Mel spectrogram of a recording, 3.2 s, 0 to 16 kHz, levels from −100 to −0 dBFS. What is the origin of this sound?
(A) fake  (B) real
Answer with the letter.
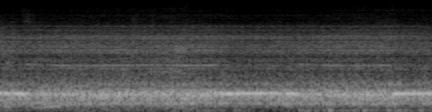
B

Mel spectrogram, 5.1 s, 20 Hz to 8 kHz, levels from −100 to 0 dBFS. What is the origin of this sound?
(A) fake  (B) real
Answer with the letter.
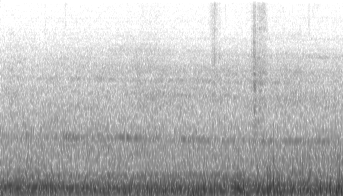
A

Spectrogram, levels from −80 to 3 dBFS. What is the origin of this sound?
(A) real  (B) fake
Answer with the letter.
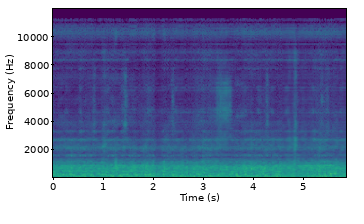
B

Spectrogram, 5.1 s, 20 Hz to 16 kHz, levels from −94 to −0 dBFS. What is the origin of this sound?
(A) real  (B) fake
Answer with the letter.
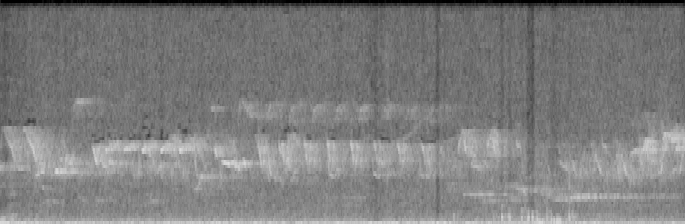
A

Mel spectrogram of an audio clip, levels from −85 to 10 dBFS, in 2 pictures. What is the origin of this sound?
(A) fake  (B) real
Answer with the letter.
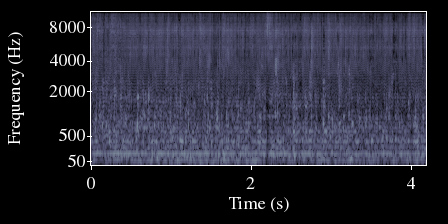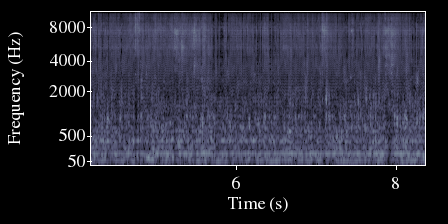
A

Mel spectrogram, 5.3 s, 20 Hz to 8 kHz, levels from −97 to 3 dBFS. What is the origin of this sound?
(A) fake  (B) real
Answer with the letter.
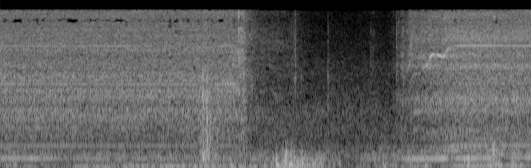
B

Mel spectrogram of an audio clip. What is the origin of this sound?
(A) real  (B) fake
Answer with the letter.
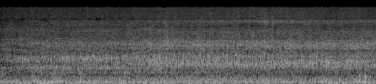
A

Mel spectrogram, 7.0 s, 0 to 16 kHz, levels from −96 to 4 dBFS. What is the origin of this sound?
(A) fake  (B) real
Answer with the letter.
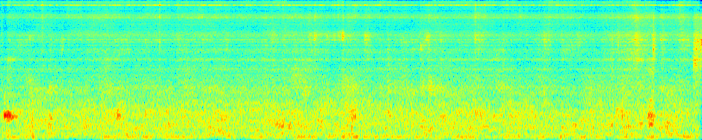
A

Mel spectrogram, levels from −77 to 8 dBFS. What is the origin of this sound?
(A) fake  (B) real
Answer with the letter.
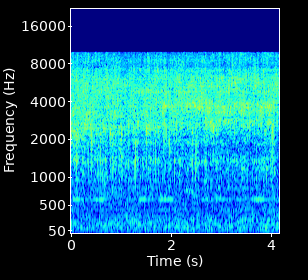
B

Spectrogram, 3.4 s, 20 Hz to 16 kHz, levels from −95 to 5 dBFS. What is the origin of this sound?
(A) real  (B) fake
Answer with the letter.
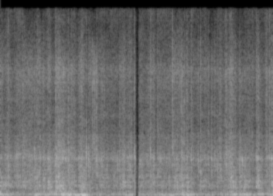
B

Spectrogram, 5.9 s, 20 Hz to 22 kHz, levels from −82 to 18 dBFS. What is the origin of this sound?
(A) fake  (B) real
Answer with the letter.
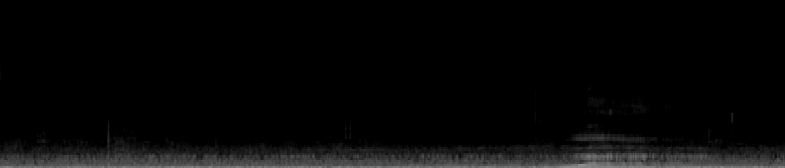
A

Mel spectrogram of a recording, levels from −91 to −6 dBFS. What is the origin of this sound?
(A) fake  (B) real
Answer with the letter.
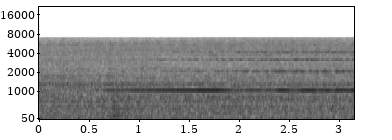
B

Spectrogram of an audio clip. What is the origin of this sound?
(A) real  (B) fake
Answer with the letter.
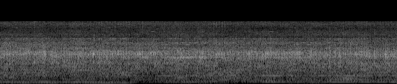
B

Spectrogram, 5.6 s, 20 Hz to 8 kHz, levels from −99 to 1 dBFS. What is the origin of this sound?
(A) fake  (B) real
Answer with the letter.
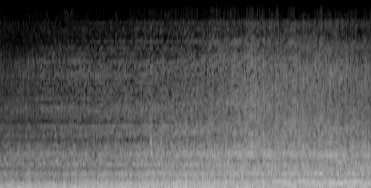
A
